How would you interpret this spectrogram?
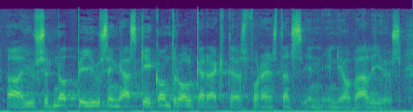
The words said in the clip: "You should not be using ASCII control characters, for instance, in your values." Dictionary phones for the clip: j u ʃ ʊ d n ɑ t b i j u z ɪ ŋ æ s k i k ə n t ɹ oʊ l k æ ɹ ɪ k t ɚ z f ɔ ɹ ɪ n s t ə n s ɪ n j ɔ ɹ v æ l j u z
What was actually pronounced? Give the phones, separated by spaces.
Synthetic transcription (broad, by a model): j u ʃ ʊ d n ɑ t b i j u s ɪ ŋ æ s k i k ə n t ɹ oʊ l k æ ɹ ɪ k t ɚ s f ɔ ɹ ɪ n s t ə n s ɪ n j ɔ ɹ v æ l j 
